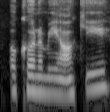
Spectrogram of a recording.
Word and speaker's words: okonomiyaki: Okonomiyaki.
